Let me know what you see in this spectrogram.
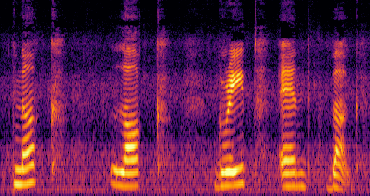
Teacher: And lastly, the k and g. The airflow is blocked using the back of the tongue against the soft palate.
